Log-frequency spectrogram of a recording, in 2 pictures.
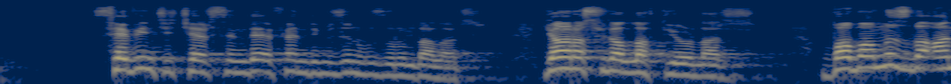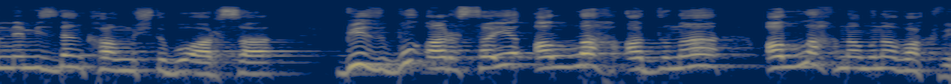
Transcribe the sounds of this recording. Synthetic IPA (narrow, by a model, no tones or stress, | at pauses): sevint͡ʃit͡ʃʰæɾsind̪ɛːfænd̪imizinhuzuɾund̪ɑlˠɑ̰ɾ | jɑːɾɑsulʲɑlˠːɑhd̪ijoɾlˠɑɾ | bɑbɑmɯzlˠɑːnːɛmizd̪ænkʰɑlˠmɯʃt̪ɯbuɑɾsɑ | bizbuʔɑɾsɑjɯʔɑlˠːɑhɑd̪ɯnɑː | lˠːɑhnɑmɯnɑvɑkve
